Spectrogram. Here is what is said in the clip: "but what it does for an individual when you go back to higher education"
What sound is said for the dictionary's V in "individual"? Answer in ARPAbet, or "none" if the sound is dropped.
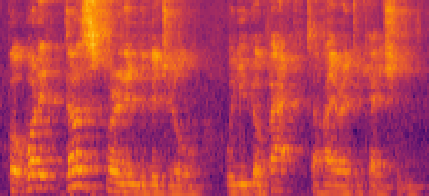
V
